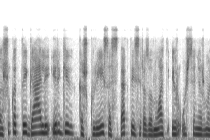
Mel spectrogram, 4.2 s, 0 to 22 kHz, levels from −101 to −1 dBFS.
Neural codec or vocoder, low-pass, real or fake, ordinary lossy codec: none; 7.2 kHz; real; Opus, 24 kbps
